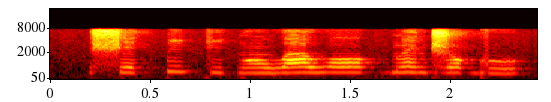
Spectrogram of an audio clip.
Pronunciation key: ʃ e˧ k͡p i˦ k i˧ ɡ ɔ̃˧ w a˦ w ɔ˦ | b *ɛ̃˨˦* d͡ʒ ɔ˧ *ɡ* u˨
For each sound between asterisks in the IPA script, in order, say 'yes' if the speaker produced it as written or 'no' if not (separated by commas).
no, yes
